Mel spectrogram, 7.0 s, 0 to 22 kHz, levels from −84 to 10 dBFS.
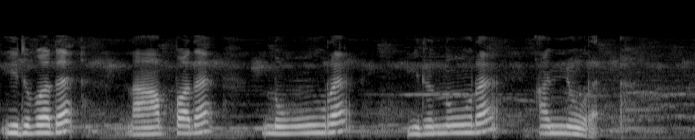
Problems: continuous background conversations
